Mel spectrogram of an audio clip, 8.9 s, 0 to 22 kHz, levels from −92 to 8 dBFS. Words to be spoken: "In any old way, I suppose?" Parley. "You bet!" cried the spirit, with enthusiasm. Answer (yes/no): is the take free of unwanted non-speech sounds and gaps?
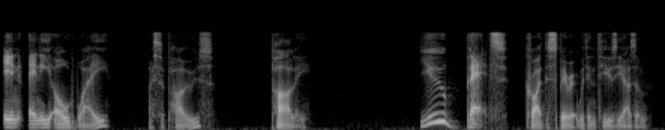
yes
